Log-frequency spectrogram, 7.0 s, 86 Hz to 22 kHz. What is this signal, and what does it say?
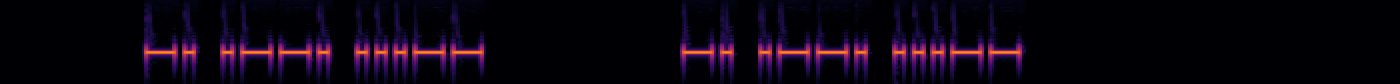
Morse code, heard as a keyed tone, about 25 wpm, 700 Hz. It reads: NP3 NP3
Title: USA Call Sign Prefixes - Repeated 2x - 25wpm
